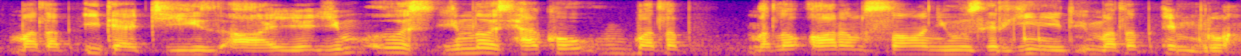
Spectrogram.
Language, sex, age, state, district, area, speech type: Kashmiri, male, 45-60, Jammu and Kashmir, Budgam, urban, spontaneous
